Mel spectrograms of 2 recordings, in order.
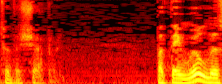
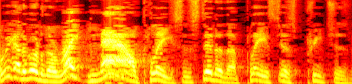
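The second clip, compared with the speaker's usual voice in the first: fiery preaching; 7 semitones higher, 9 dB louder than usual. Acted. Preaching at full force.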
